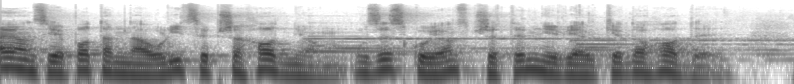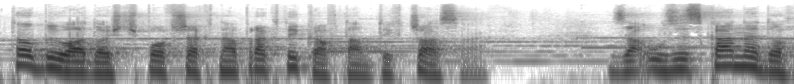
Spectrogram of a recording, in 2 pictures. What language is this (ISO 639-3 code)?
pol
